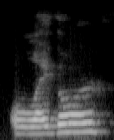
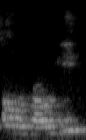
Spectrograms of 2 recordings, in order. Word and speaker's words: O'Rogie: Olegor, I have a hard time saying it. O'Rogie, Huh? it's O'Rogie. Okay. Common spelling. It's spelled wrong. Yeah. It's spelled wrong here, but it's O'Rogie, yes.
